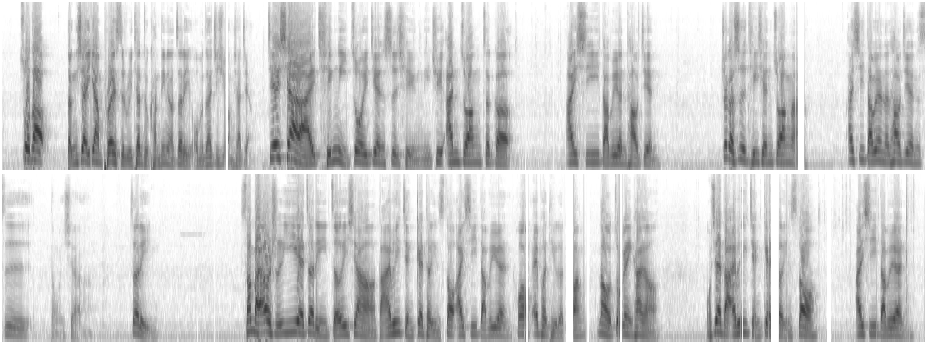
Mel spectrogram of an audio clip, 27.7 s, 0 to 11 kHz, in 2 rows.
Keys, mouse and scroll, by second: 23.6 super+2, 24.4-27.5 typing.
